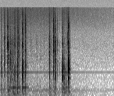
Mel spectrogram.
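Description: Typing on a computer keyboard: a quick run of keystrokes, then a second short run about a second in.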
